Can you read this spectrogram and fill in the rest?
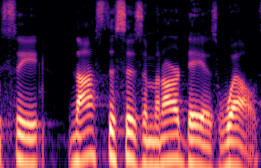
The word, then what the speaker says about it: Gnosticism: Gnosticism. Now that's kind of a fancy word. Think of it like this: Gnostic with ism after it. And Gnostic is spelled G-N, Gnostic.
